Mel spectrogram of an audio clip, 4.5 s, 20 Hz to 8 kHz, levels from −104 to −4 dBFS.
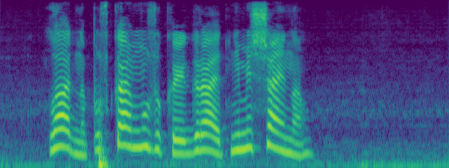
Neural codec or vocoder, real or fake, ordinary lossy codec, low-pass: codec, 16 kHz, 16 kbps, FreqCodec, larger model; fake; none; none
